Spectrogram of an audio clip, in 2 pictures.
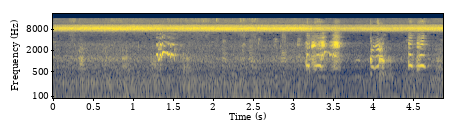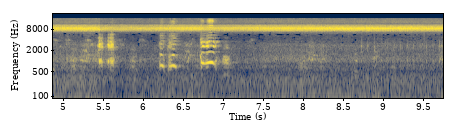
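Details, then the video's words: Greater flamingo chick calling loudly at a zoo in Kyoto, Japan, its voice different from the adults'; recorded 19 July 2024. Short nasal honking calls in scattered bursts, some paired, over steady background noise and a constant high hiss. "フラミンゴ ヒナの鳴き声"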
